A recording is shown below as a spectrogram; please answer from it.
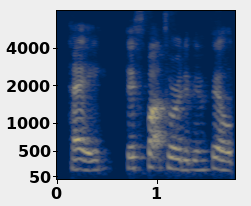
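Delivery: ordinary talk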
